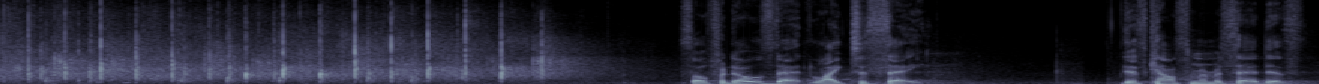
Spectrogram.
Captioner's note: applause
